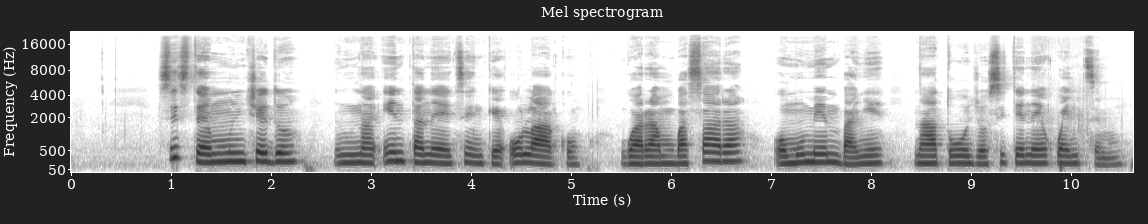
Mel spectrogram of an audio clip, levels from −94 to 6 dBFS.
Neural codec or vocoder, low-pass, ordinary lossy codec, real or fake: none; 19.8 kHz; none; real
